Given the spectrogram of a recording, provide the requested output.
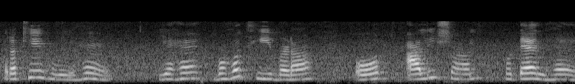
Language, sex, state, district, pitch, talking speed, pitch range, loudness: Hindi, female, Haryana, Jhajjar, 255 Hz, 115 wpm, 235-270 Hz, -19 LUFS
